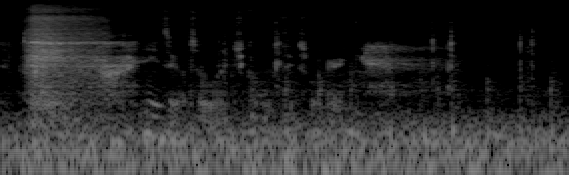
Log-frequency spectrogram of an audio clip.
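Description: A young man speaks quietly and close to a microphone.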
